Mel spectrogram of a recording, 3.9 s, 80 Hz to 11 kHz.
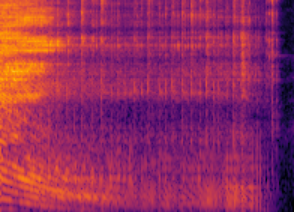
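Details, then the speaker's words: Poulan 2500 Farmhand chainsaw after restoration, oil flowing, on-off switch wired backwards (normally closed); high, buzzy two-stroke whine climbing and sagging with throttle before cutting out; saw runs as it should. "But now it's running, so now let's go and put it all together and put it in the wood and see how she cuts."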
